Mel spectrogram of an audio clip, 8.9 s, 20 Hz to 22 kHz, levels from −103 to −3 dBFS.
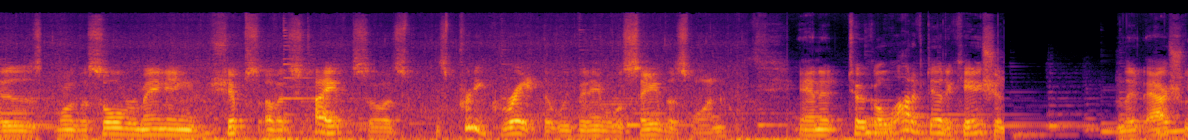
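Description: Clock drift buffer slips run from 0.32 s to 8.91 s: a click or pop recurs at a steady interval of about 1.43 s, roughly seven times. The likely cause is two devices running on separate clocks that disagree by around 150 parts per million, so the buffer between them slowly drifts toward overflow or underflow. Each time it runs out of room, a handful of samples is dropped or repeated, and that tiny discontinuity is the click.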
